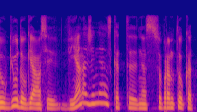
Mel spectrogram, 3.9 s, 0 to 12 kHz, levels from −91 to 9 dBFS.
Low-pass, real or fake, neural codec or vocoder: 7.2 kHz; real; none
